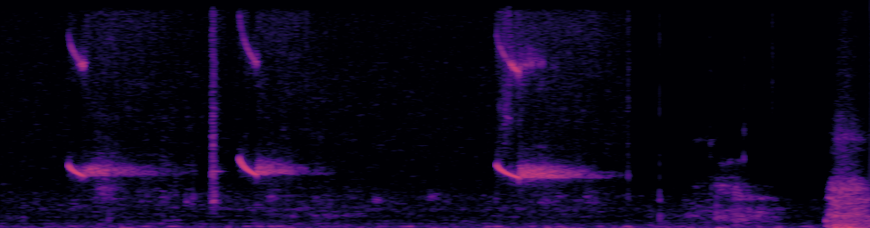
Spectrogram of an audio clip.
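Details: A Chilean bat's ultrasonic echolocation calls, recorded with a detector and lowered in frequency to audible pitch, sound as sharp downward-sweeping chirps that come faster, with shorter gaps between them, towards the end.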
